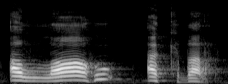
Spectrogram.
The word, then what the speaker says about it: Allahu Akbar: So the point is that you have to make sure that you are pronouncing it properly. Allahu Akbar.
